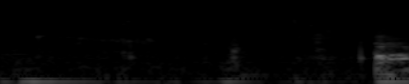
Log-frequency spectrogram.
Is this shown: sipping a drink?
yes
